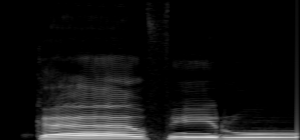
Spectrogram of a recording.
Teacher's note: এখানে অকফ করার কারণে পেশের পরে ওয়াও সাকিন এক আলিফ টানটা তিন আলিফ টান হয়ে গেছে রু বলে তিন আলিফ টান দিয়ে এই নুন কে ধরতে হবে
